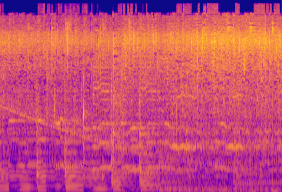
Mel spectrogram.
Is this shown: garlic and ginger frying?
yes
